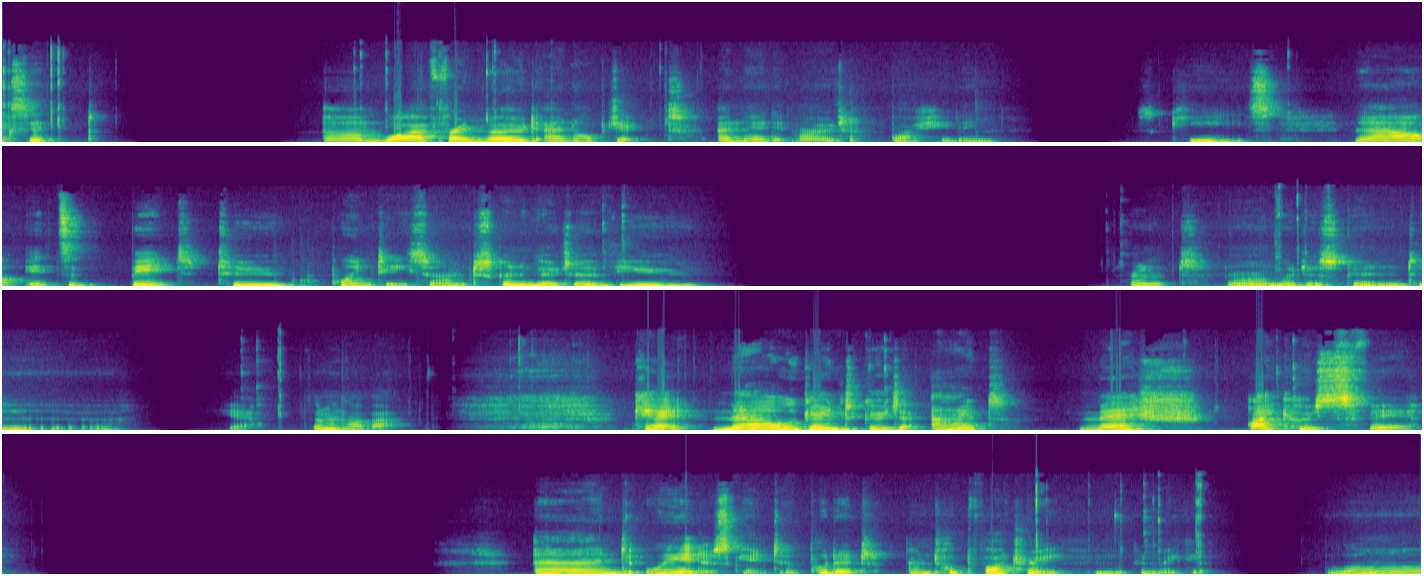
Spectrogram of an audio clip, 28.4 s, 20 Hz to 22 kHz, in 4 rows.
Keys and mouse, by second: 2.1 z, 4.4-6.2 middle drag, 8.9-11.4 middle drag, 13.4 s, 16.3 a, 24.4-27.0 drag, 27.2 s.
